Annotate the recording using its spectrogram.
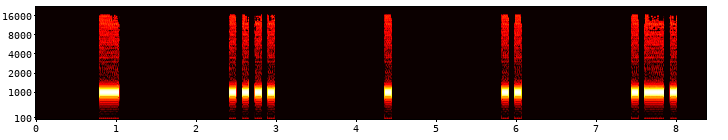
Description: Morse code, heard as a keyed tone, about 15 wpm, spaced as for 5 wpm, 1000 Hz. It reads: THEIR
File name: qotdfiles / 5wpm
